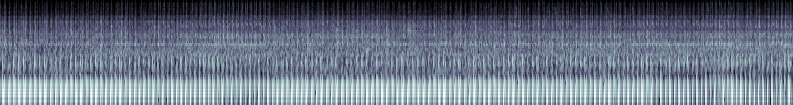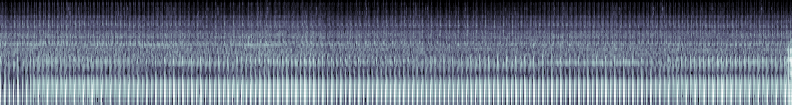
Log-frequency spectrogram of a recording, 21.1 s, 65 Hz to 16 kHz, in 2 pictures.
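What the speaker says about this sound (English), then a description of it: "Now I'll set the throttle so it stays running while I get a screwdriver." The Kohler engine on a Wheel Horse Model 401 tractor idles steadily with an even, low chugging throb that keeps going unchanged for about twenty seconds, with no voices.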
